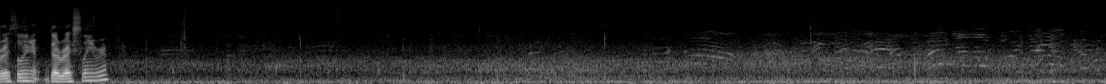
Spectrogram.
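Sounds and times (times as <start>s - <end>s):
footsteps on concrete: 0.2s - 11.0s.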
